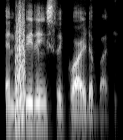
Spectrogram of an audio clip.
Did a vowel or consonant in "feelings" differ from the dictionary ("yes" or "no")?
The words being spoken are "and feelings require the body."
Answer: yes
